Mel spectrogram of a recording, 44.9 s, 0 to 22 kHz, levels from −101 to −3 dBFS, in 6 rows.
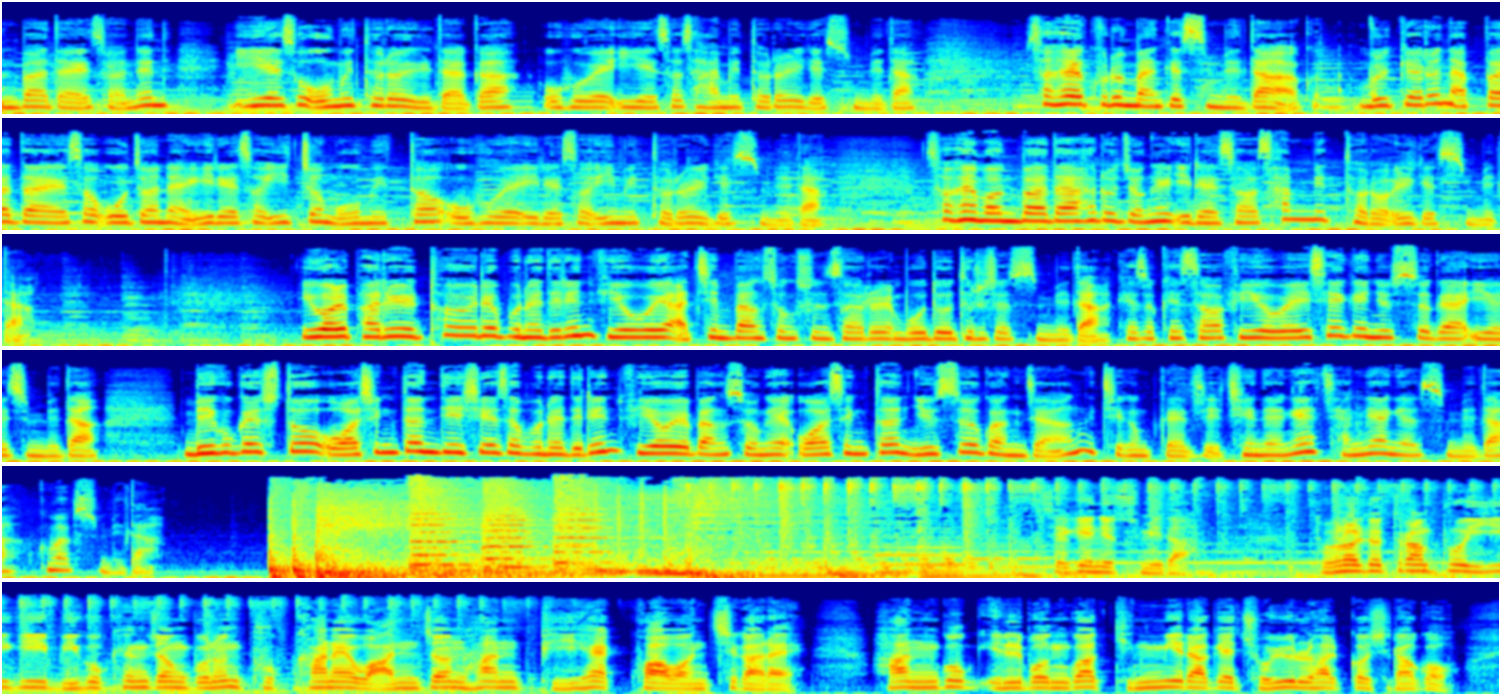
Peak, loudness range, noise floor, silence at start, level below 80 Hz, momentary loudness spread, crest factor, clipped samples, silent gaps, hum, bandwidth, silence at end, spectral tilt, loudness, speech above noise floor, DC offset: -4 dBFS; 6 LU; -43 dBFS; 0 s; -38 dBFS; 11 LU; 18 dB; under 0.1%; none; none; 15.5 kHz; 0.25 s; -5 dB/octave; -23 LUFS; 20 dB; under 0.1%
